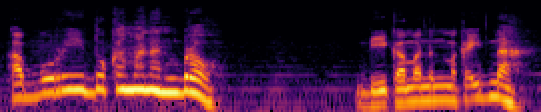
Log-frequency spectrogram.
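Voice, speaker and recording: A man's voice: sits high, very animated, moderate pace, faint music behind. A man playing a nosy, teasing young buddy in a radio drama.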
